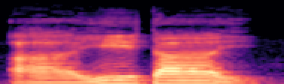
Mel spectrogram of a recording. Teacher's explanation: has a low-high-high-low pitch pattern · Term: pitch accent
